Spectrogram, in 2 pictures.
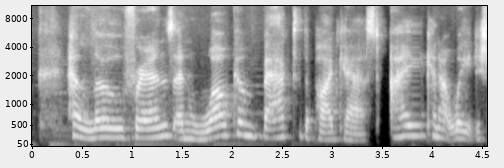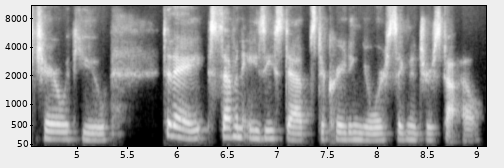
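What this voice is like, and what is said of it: Slightly hoarse voice. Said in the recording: “my voice sounds a little hoarse today because I've had some sinus issues”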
